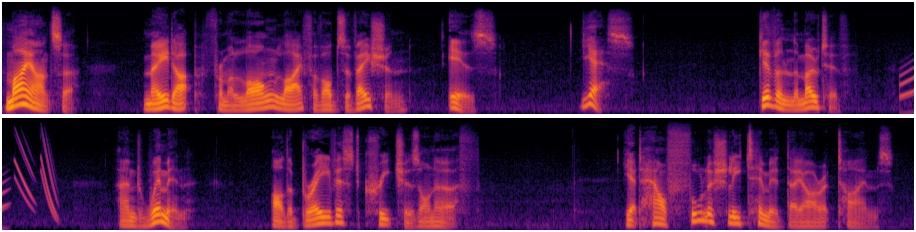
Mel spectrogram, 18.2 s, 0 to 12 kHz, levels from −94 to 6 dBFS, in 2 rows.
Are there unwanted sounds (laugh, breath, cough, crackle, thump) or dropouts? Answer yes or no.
yes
